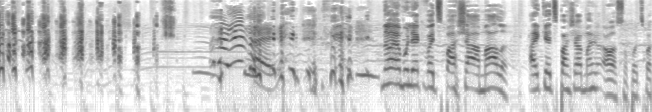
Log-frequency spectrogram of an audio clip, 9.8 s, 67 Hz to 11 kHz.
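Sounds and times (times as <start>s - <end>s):
laughter: 0.0s - 5.8s
person performing fake orgasm moaning: 2.3s - 5.8s
breathy panting: 4.4s - 5.7s
speech: 5.8s - 9.7s.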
